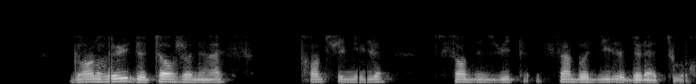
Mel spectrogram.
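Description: Speech, carrying plainly audible G.729 codec damage from start to finish. Nothing above 4 kHz survives, and each 10 ms frame is rebuilt from a vocal tract filter, pitch predictor and a few pulses, giving a rough, synthetic edge consistent with an 8 kbit/s G.729A stream.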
